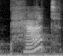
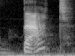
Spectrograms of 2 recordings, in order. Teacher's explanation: All of those sounds like the P and B are both labial stops, but one is voiced and one is voiceless.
